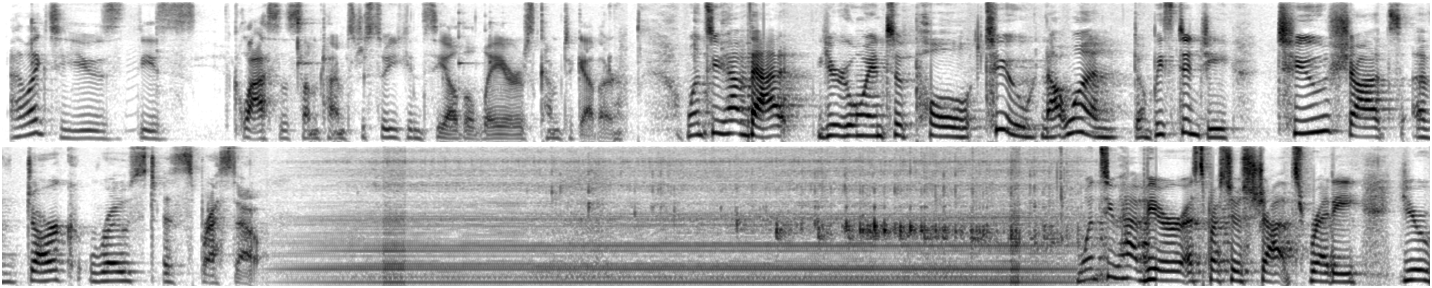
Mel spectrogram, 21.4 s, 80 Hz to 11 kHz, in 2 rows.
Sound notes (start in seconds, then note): 12.7 whirring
